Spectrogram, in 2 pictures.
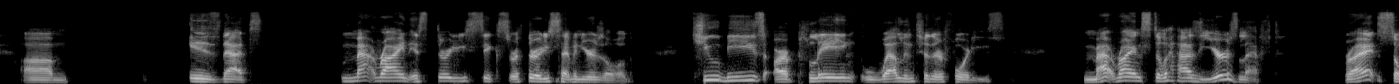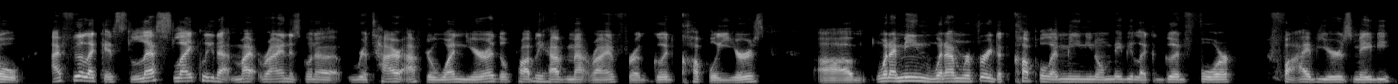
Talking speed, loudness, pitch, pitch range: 155 wpm, -23 LUFS, 125 Hz, 115-150 Hz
